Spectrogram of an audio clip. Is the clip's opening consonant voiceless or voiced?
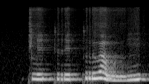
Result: voiceless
